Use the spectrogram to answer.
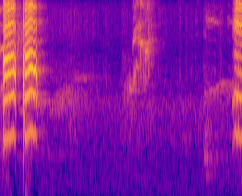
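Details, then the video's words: Rainbow lorikeet calling actively: two loud, nasal, harmonic screeches at the start, softer scratchy notes in the middle, then another strong screech at the end. "Suara Burung Nuri Pelangi Gacor"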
